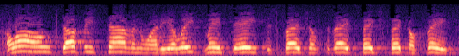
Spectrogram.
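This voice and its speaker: A man's voice: extremely high pitch, little pitch movement, brisk. A man hosting a 1940s radio comedy as a tavern manager, brash and wisecracking, tripping over malapropisms. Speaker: tavern manager and show host. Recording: dull old radio broadcast with faint hiss.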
